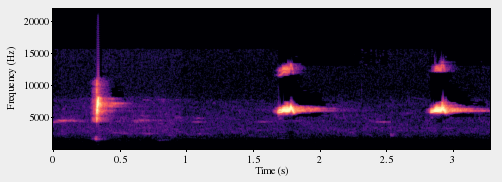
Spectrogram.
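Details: Short hawfinch sequence: one explosive high tick and two drawn-out high thin notes about a second apart, in silence.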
